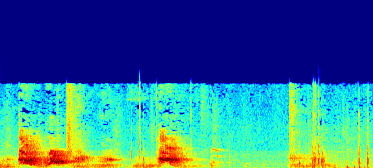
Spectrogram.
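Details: Labrador retriever puppies of a B litter at play; two bursts of high-pitched, rough barking about two seconds apart, then quieter scuffles and clicking of paws or toys.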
